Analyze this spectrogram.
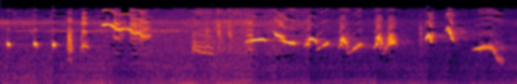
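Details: Oriental magpie-robin (kacer) singing loud rough material with rolls: repeated short sharp chips, then twisting whistled phrases, slurred warbles and a final downslurred whistle, delivered in rapid, varied bursts.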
